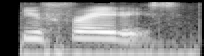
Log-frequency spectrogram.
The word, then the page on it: euphrates: y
